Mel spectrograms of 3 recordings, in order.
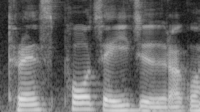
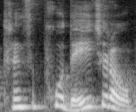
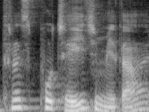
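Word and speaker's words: transposase: 얘들은 당연히 이게 이제 삽입될 때 트랜스포제이즈라고 하는 효소가 필요합니다. 자, 제가 앞에서 아마 트랜스포네이즈라고 발음했던 거 같은데 트랜스포제이즈입니다. S가 맞아요. 트랜스포존이기 때문에 끝에 여기서 끊어 가지고 H 붙이는 트랜스포제이즈가 맞습니다.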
